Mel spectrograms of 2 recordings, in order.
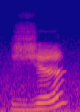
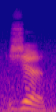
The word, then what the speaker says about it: ž: The sound is not very hard to pronounce because French has the same sound, like in the word bonjour, as you might know.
